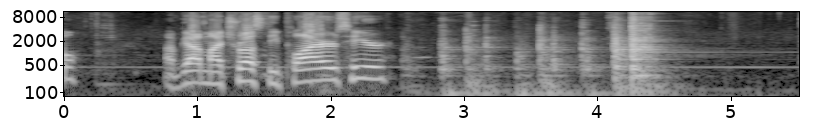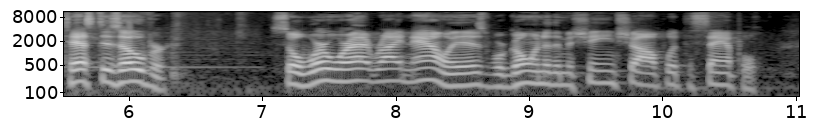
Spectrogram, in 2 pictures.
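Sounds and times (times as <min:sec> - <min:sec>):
metal clank: 0:02.4 - 0:05.5.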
